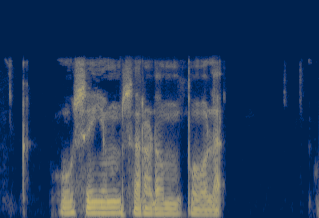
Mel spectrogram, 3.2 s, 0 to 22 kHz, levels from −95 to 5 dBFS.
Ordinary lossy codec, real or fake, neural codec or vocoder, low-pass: Opus, 32 kbps; real; none; 7.2 kHz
